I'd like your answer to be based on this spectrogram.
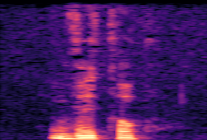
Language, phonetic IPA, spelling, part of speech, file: Polish, [ˈvɨkɔp], wykop, noun / verb, LL-Q809 (pol)-wykop.wav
